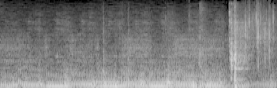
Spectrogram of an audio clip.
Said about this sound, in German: Klick. Vor allem das Geräusch. Knochenbrech. Das Geräusch. das Geräusch ist geil. Das voll fies. Der Hebel knallt voll auf die Maus rauf.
